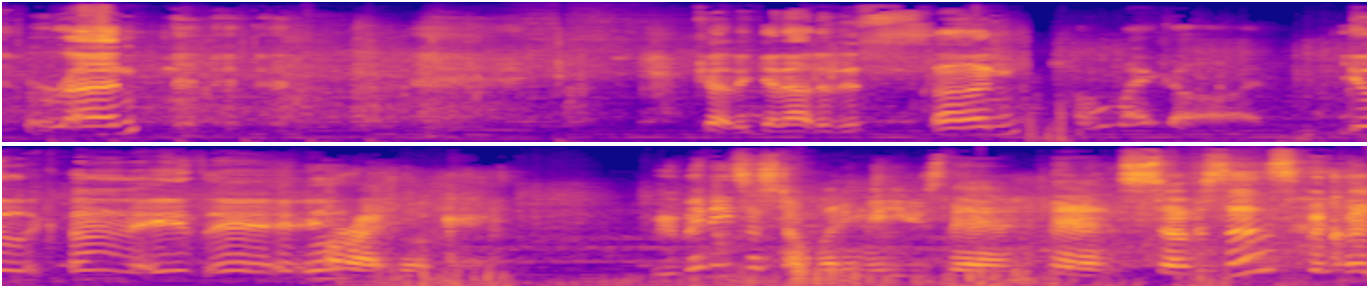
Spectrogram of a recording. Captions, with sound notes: (Squeals) Run! Gotta get out of this sun - Oh my god, you look amazing! Alright look, Uber needs to stop letting me use their services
